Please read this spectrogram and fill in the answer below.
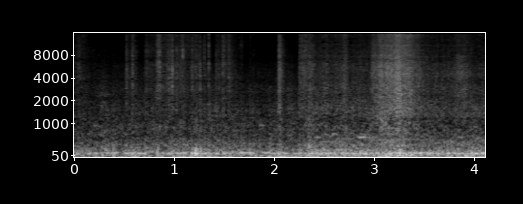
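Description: Red onions being handled and a thin plastic produce bag crinkling, with a louder rustle of the bag about three seconds in, over a steady low background hum.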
